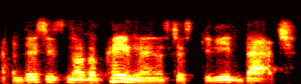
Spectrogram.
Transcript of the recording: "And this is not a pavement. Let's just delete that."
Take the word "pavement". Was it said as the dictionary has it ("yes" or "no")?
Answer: no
